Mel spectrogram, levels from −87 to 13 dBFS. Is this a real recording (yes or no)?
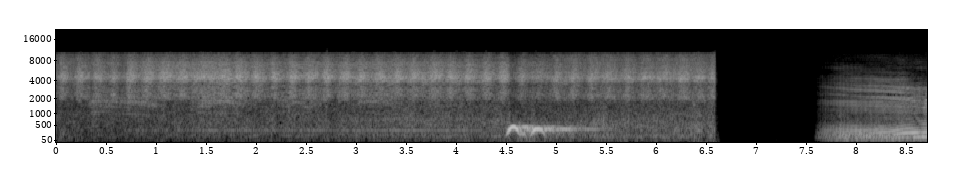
yes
